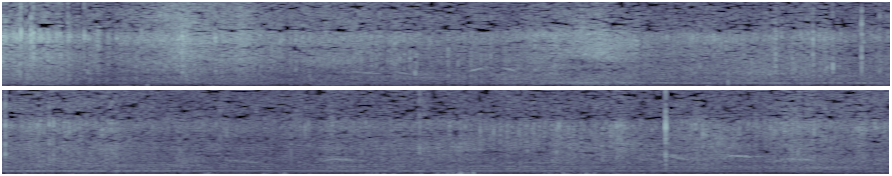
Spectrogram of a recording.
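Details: Honey bees at an apiary fed caffeine through coffee; quiet, steady humming drone with a constant tone throughout, soft crackles and faint outdoor background.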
